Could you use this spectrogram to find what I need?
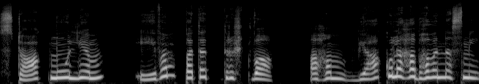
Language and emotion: Sanskrit, fearful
